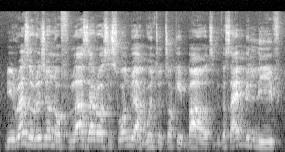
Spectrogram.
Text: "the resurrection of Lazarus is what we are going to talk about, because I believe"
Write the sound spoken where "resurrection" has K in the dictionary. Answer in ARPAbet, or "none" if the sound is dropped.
none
